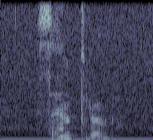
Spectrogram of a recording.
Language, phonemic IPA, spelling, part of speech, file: Swedish, /²sɛnːtrɵm/, centrum, noun, Sv-centrum.ogg
- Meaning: 1. centre; the middle of something 2. centre; place where a function or activity occurs 3. the central areas of a city or a suburb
